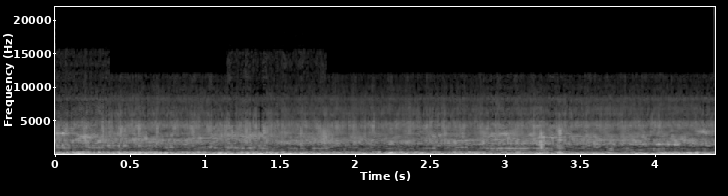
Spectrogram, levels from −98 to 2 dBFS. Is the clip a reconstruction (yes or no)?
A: yes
